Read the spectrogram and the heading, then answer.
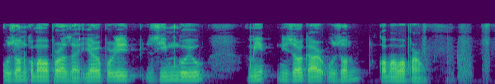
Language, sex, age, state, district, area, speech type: Assamese, male, 30-45, Assam, Biswanath, rural, spontaneous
